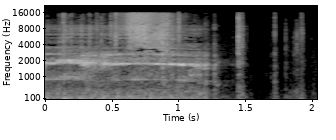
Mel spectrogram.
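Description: A single long bird call, about a second and a half, holding one slightly falling pitch, ends a little past the middle. A few faint clicks of hands handling the mushroom stalks follow.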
